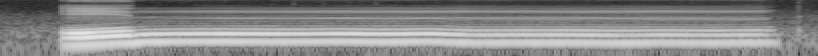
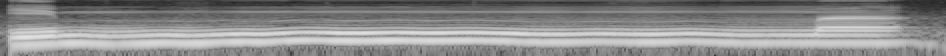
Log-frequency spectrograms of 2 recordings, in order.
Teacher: Ketika dia ada tasydidnya, maka dia dibaca wajibal gunnah. Artinya kita wajib mendengungkannya.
